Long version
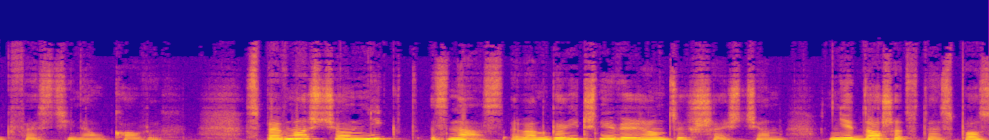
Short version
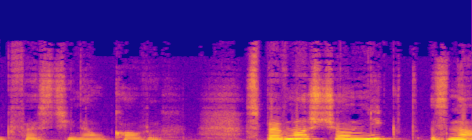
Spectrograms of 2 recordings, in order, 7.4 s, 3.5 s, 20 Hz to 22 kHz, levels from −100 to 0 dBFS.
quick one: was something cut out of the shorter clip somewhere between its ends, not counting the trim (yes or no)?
no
